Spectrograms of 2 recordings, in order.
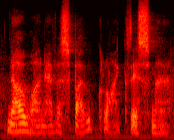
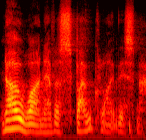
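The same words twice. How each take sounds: First: Very soft, low, awestruck trailing off; near-whispered echo. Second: Soft, low, awed murmur; hushed awe. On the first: Officers repeating their report, barely above a breath. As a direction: let it fade almost to nothing in wonder. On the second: Officers telling the leaders what they heard, hushed and awed. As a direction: say it like you can't believe what you heard. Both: Acted.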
